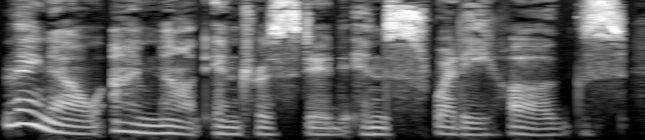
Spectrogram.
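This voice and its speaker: A woman reads a first-person novel in a composed, wry voice. Her tone sits low and the sound is dry and close. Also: lively intonation, unhurried, darkish tone, breathy edge, dry recording. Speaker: audiobook narrator. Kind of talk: first-person scripted narration.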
